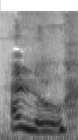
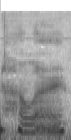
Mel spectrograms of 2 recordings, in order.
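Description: First: Filipino hello. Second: Australian hello. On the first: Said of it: "This is the Filipino version". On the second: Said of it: "So that is the Australian version". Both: Shown as a demonstration.

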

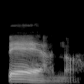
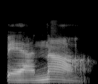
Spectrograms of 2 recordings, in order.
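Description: First: "bäna" hit hard on the opening syllable, then falling; stress on first syllable. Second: "bäna" wrongly stressed on its last syllable; stress on second syllable. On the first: Teacher corrects the mistake, "bäna" with first-syllable stress. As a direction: punch the start of "bäna", let the end drop. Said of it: "The stress in the start". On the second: Teacher shows learners the mistake, "bäna" with final-syllable stress. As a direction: push the stress onto the end of "bäna". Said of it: "it's not bäna". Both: Shown as a demonstration.

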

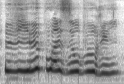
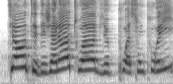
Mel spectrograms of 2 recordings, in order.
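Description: First: Slow, high, syrupy wolf; drawn-out honeyed voice, pitched up; sugary sweetness. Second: Put-on high, brash girl voice; cheeky insult. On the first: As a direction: savour each word with exaggerated sweetness. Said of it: "prit sa voix la plus douce". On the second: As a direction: toss the insult out rudely. Rude girl insults the wolf. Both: A narrator's reading.

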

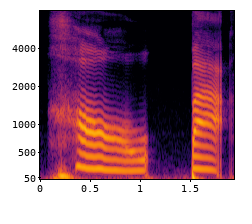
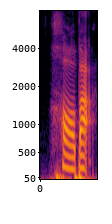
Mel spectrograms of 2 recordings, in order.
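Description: First: Two long, separated syllables; slow model reading. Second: Said in the usual way. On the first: Shown as a demonstration. Teacher repeating a phrase for learners, slowly. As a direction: stretch both syllables out.

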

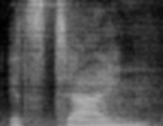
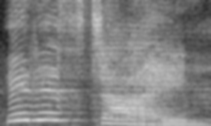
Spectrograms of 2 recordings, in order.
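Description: First: Hushed, whispered announcement; soft breath of a whisper. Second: Loud, slow proclamation; raised, ceremonial film-character voice; Rafiki. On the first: Pretend. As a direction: whisper it like a solemn cue. Hushed quoting of a film line. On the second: Retold or imitated. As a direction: proclaim it grandly, drawn out. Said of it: "Like Rafiki says".

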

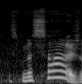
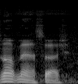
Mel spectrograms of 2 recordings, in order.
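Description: First: MASSAGE stressed late, muh-SAHZH, high; American pronunciation. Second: MASSAGE front-stressed, MASS-ahzh; Australian pronunciation mimicked. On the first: Retold or imitated. Class correcting their teacher, stress on SAHZH. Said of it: "They're like". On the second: Class rejecting the teacher's version, stress on MASS.

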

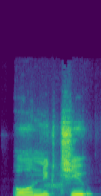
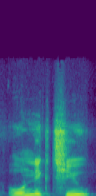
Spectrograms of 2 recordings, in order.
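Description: First: Nikchiu with the final U almost gone; soft fading U. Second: Nikchiu with a full, strong final U; strong U, wrong. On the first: Teacher showing students the right way: nikchiu with a soft, fading U. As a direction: let the U of nikchiu fade to nearly nothing. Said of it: "debe ser más suavecita la pronunciación de la letra U". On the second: Teacher showing students the wrong way: nikchiu with a strong U. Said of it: "ya estoy un poquito incorrecto". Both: Shown as a demonstration.

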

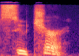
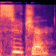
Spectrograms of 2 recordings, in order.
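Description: First: Suture said slowly in two separate syllables; syllable-by-syllable pronunciation. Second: Said in the usual way. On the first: Shown as a demonstration. Teacher showing learners how it is pronounced, suture slowly in two parts. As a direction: sound out suture slowly, su then ture. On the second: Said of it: "The word suture".

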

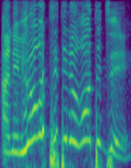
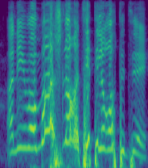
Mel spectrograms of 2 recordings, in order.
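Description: First: High, loud wail of horror; shrieked protest, all at full volume; horrified shout. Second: High, loud shout leaning hard on ממש; horrified yell with ממש emphasized; horrified stress on ממש. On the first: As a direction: cry out, appalled by the sight. Horrified by what he saw. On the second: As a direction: shout it appalled, stretching and punching ממש. Repeats it with added emphasis. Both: Real, not acted.

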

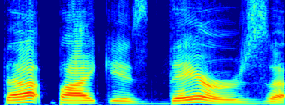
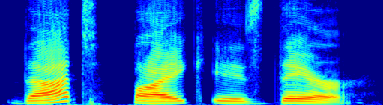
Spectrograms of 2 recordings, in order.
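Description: First: Slow and louder, landing on "theirs"; slow right version. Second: Slow and louder, testing "there"; slow wrong version. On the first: Teacher gives the right pronoun slowly to the class. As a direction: settle firmly on "theirs". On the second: Teacher tests the wrong word slowly for the class. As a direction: read it slowly to hear "there" fail. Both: Shown as a demonstration. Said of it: "We would use the pronoun theirs".

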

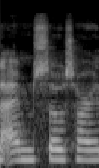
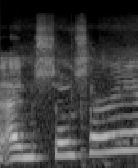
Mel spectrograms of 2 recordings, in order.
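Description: First: Said in the usual way. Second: Mock apology. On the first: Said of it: "this was a joke". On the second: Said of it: "I'm just joking".

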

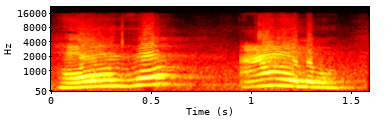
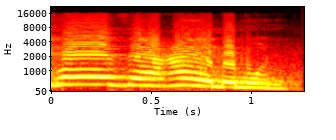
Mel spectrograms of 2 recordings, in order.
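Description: First: Said in the usual way. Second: هذا عالم read slowly with هذا stressed; slow classroom example read. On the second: Shown as a demonstration. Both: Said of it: "لما أقول".

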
